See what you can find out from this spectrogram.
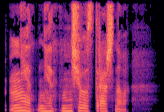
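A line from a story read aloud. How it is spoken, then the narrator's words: Forced out. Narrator (Russian): выдавила она из себя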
